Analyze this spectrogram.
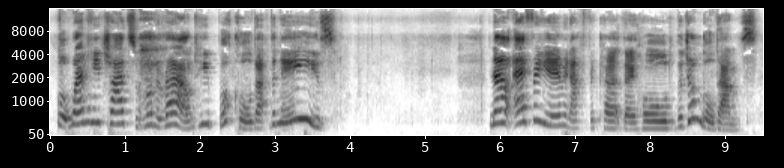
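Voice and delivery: lively bedtime story reading; singsong picture-book voice for a little girl; reading to a child. Acted. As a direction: read it like a storybook to a small child. Mother reads picture book aloud.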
